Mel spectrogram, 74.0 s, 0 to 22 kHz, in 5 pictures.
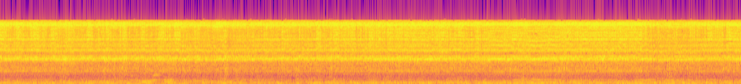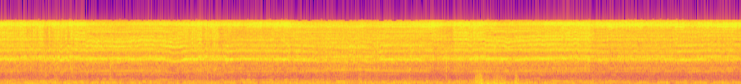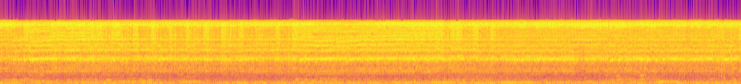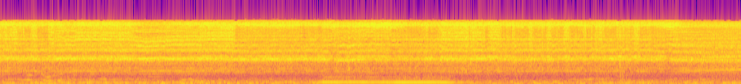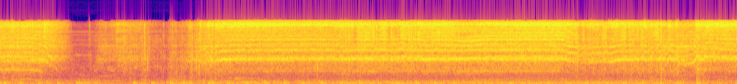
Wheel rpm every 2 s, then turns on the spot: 170, 170, 170, 160, 170, 170, 170, 170, 160, 160, 160, 160, 160, 170, 170, 160, 170, 160, 160, 170, 160, 170, 170, 170, 170, 160, 170, 170, 170, 160, 40, 90, 170, 170, 160, 150, 160.
none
